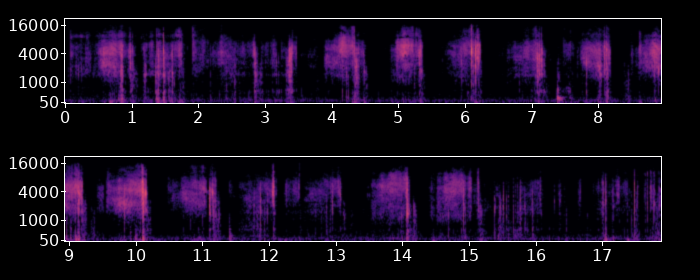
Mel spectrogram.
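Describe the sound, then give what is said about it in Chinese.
Scratchy strokes of a pen moving across paper, coming in short repeated bursts with brief pauses between them, quiet and steady with no talking. “喜欢写字的声音吗？”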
